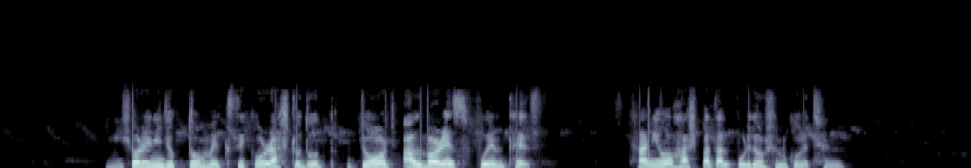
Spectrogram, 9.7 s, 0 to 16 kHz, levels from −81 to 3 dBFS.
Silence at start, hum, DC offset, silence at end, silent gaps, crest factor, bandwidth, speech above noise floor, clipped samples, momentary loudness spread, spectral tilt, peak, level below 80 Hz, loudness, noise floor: 1.05 s; none; under 0.1%; 1.3 s; none; 18 dB; 7.6 kHz; 64 dB; under 0.1%; 15 LU; -4.5 dB/octave; -2 dBFS; -58 dBFS; -17 LUFS; -81 dBFS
